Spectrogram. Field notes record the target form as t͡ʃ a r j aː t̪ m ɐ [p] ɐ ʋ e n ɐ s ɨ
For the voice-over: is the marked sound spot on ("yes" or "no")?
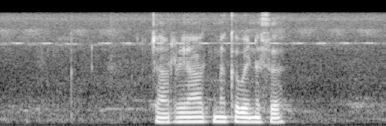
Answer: no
